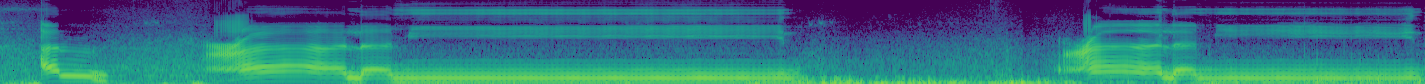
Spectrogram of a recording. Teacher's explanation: alif lamnya kita baca karena alif lam tersebut bertemu dengan huruf ain, dia wajib dibaca dengan jelas. Beda seperti yang kita temukan dalam alif lam sebelumnya, yakni alif lam syamsiyah, maka kali ini kita temukan dalam alif lam qamariyah.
